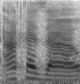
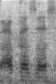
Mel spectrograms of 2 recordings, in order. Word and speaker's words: Akaza: Akaza was about to like disappear and then like the image of man behind him.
